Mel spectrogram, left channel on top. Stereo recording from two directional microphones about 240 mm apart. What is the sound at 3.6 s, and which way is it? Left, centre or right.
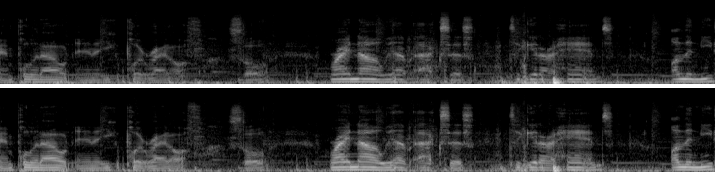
Speech, centre.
